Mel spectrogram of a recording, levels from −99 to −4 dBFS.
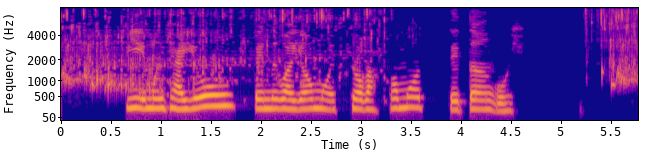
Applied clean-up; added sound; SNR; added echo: classical method spectral subtraction.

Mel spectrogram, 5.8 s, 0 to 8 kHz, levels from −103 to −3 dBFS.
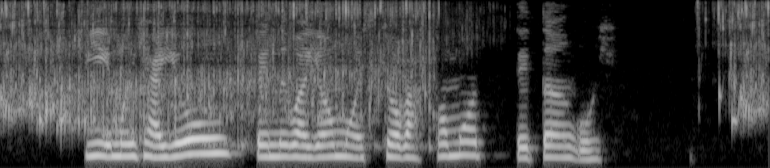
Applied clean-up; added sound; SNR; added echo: none; Fill (with liquid); 14 dB; none.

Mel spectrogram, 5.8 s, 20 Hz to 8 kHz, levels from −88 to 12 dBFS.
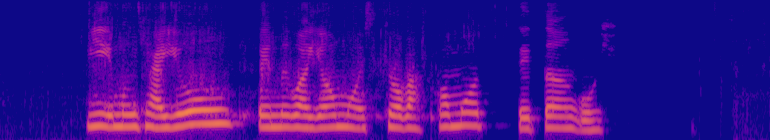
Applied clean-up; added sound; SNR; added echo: neural separator model SepFormer DNS4.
